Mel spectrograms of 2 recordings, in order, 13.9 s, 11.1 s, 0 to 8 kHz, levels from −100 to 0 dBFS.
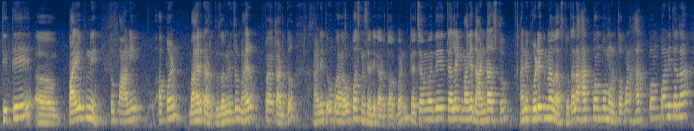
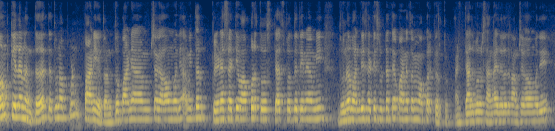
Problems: none marked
